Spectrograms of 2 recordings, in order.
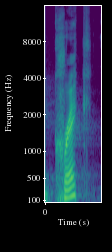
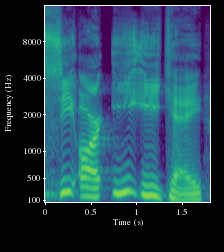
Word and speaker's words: creek: rapid fire critique, that when people say crick, mm-hmm. you have a crick in your neck, not in your backyard. Okay? It's spelled C-R-E-E-K. That's creek.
